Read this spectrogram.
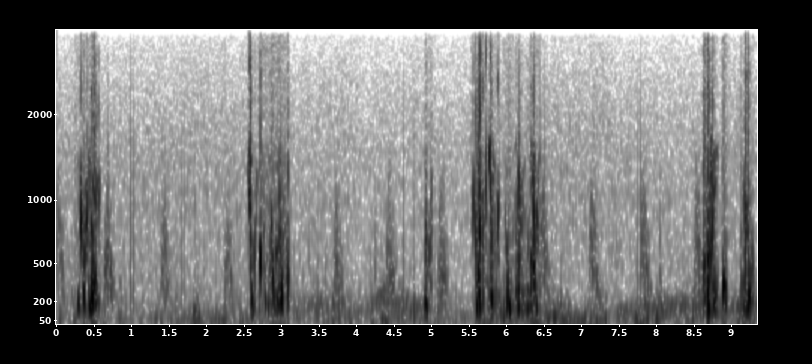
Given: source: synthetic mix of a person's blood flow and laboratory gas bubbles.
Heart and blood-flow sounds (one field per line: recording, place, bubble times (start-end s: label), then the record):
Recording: Doppler ultrasound of blood flow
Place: subclavian vein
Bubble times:
0.23-0.59 s: bubbles
2.51-3.11 s: bubbles
4.89-5.02 s: bubbles
5.52-5.91 s: bubbles
5.96-6.44 s: bubbles
8.60-8.97 s: bubbles
9.12-9.29 s: bubbles
From the record:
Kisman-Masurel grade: 223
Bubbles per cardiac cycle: several, 3 to 8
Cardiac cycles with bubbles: 10 to 50%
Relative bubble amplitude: loud (0.450 to 0.775)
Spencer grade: 2 (many but less than half of the cardiac periods contain bubble signals, singularly or in groups)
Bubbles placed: anywhere in the cardiac cycle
